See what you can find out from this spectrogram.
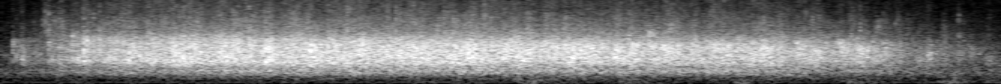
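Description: An audience in Africa claps steadily for several seconds as a speaker takes the stage to give a talk, a dense, even wash of many hands that swells quickly, holds at a constant level, then fades out near the end. No one speaks over it.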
